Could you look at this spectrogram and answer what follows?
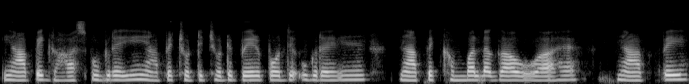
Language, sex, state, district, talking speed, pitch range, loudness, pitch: Hindi, female, Haryana, Charkhi Dadri, 200 wpm, 195-215 Hz, -18 LUFS, 205 Hz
